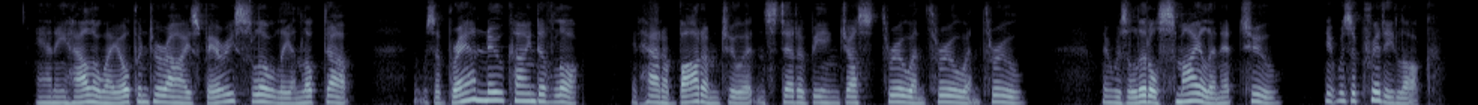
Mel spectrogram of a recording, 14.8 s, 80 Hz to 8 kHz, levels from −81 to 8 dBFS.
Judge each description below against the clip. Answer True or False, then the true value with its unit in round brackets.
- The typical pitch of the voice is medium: True (170 Hz)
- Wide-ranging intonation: False (3.3 semitones)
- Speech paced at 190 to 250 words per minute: True (195 wpm)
